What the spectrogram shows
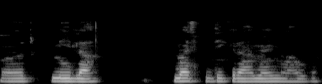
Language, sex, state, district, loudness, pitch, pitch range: Hindi, male, Chhattisgarh, Bastar, -26 LUFS, 140 Hz, 135-145 Hz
